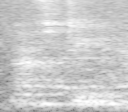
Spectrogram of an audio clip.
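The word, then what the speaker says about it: αυτοί: Decís, ellos, Afti. afti. Exacto, se pronuncia afti, pero se escribe con omicroniota.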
